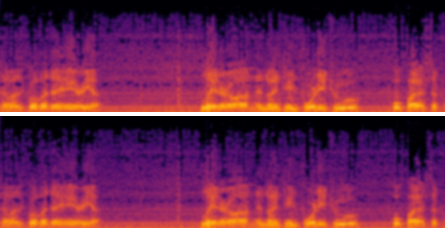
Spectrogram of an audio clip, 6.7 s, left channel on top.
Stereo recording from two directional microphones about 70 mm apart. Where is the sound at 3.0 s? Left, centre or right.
Right.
